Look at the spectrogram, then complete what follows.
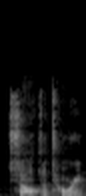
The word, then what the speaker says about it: saltatory: it's called saltatory conju saltatory conduction it literally comes it sounds like the word salt but it literally comes from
